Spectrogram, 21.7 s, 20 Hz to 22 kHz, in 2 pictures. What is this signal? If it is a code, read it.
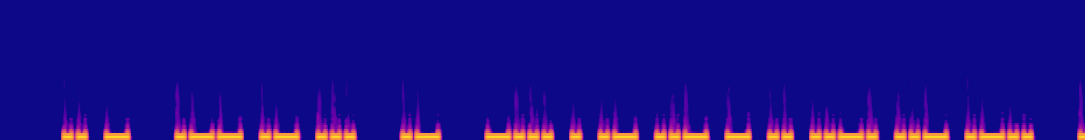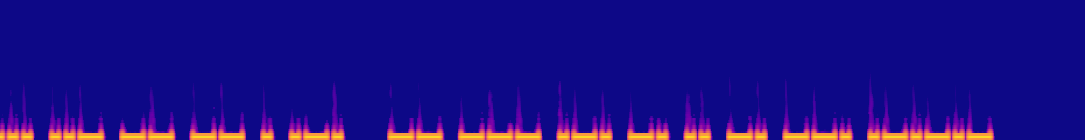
Morse code, heard as a keyed tone, about 17 wpm, 700 Hz. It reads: IT WAS A BEAUTIFUL SUMMER MORNING.
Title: Sentences from Top 1100 Words 17wpm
